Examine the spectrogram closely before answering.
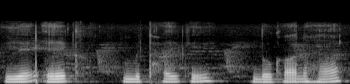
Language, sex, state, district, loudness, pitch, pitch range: Hindi, male, Uttar Pradesh, Saharanpur, -19 LUFS, 130 Hz, 125-135 Hz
